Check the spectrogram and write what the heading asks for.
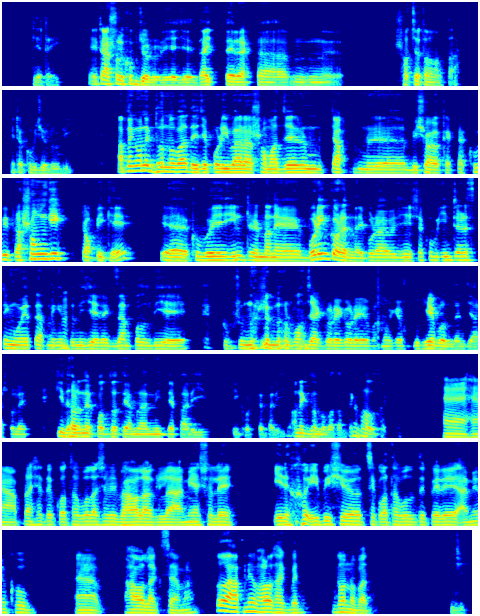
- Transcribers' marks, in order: in English: "interesting way"; chuckle; laughing while speaking: "সুন্দর, সুন্দর মজা করে, করে আমাকে বুঝিয়ে বললেন যে আসলে"; tapping; scoff; background speech
- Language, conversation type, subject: Bengali, podcast, পরিবার বা সমাজের চাপের মধ্যেও কীভাবে আপনি নিজের সিদ্ধান্তে অটল থাকেন?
